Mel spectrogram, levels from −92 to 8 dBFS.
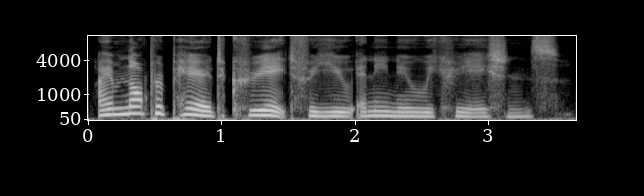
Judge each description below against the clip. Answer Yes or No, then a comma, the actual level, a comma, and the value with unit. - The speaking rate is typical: Yes, average, 180 wpm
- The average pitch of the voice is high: No, medium, 180 Hz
